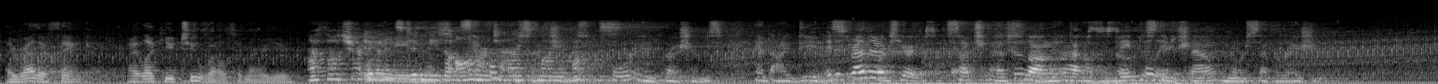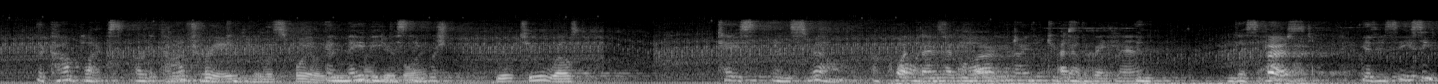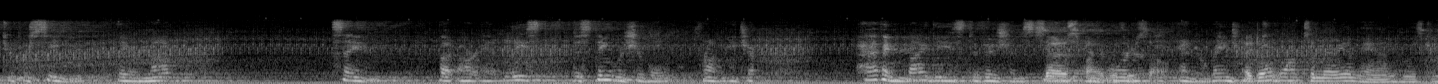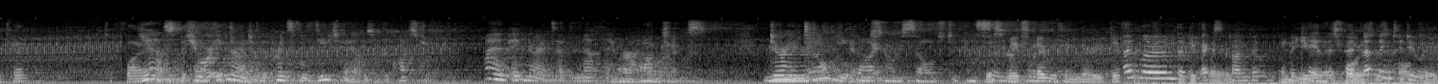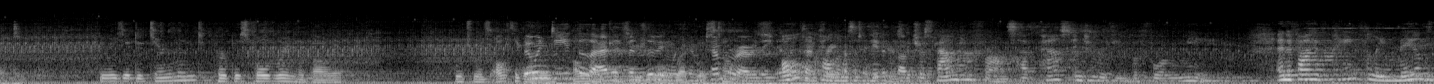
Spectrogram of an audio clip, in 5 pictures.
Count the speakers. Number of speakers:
four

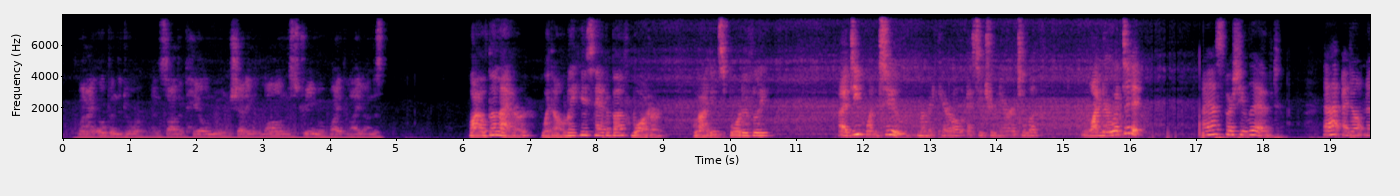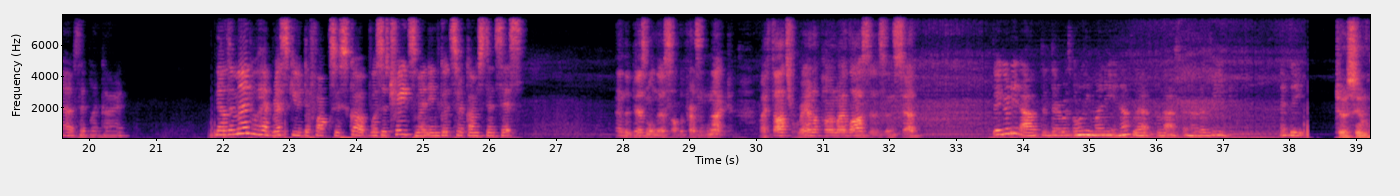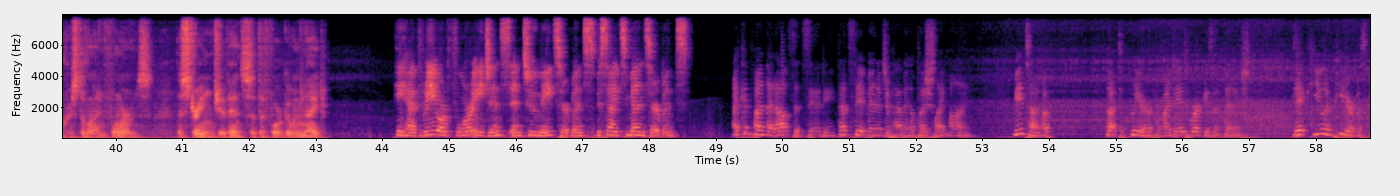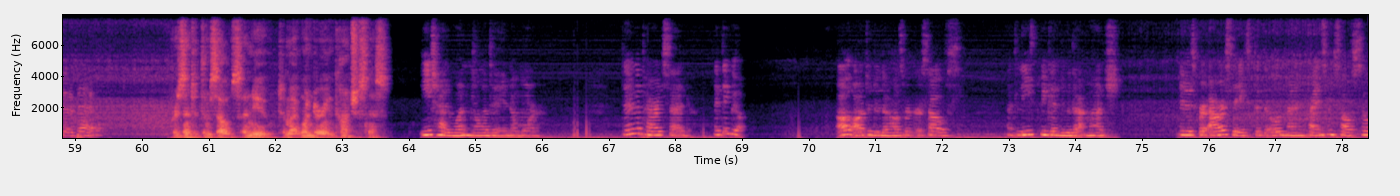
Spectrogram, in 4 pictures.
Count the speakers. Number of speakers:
eight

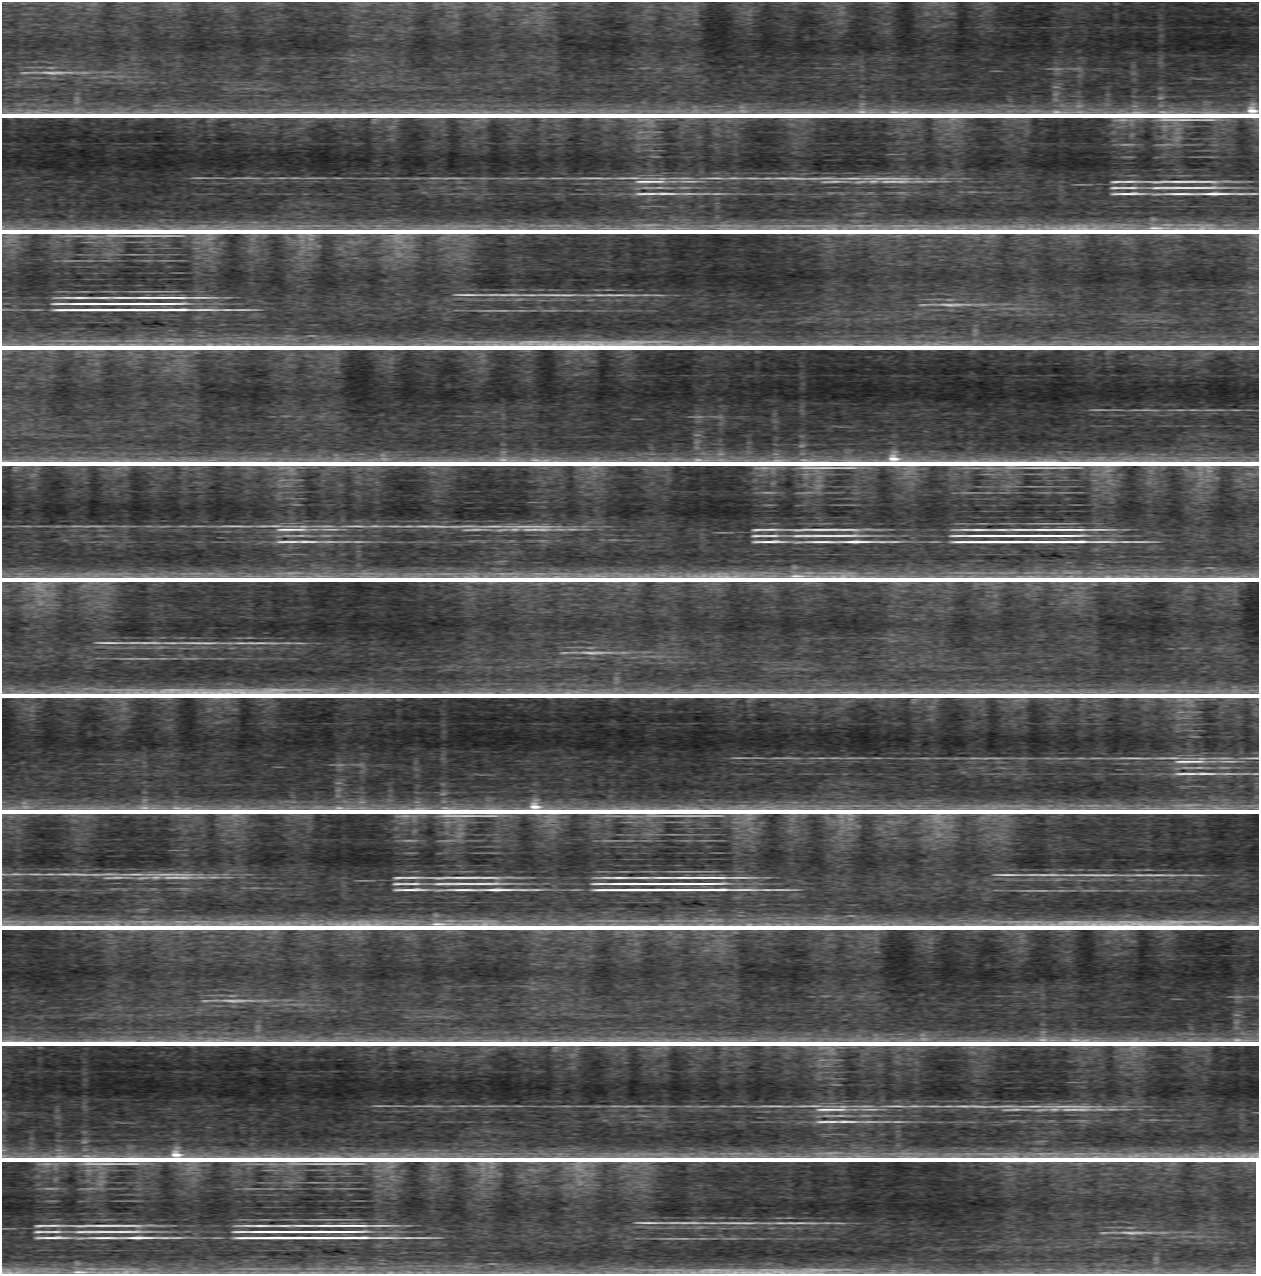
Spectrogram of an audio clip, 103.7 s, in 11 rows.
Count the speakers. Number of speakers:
zero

